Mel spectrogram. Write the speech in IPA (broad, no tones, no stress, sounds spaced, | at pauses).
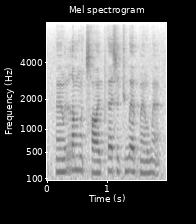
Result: ɛ̃ ʊ̯ r ɑ m õ t͡sʰ ɑ ɪ̯ pʰ ɛ s ɵ c w ɛ p ɛ̃ ʊ̯ w ɛ̃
